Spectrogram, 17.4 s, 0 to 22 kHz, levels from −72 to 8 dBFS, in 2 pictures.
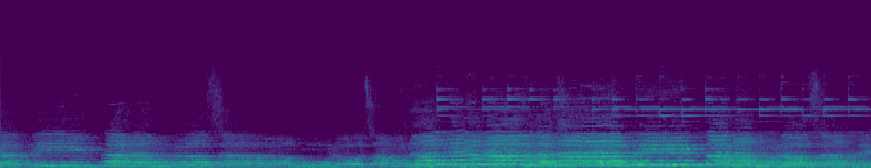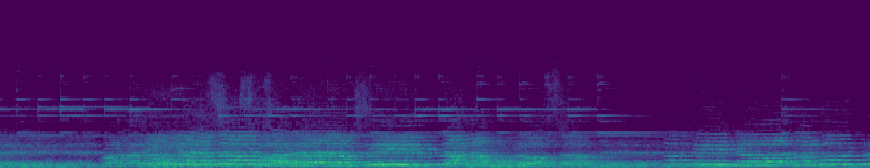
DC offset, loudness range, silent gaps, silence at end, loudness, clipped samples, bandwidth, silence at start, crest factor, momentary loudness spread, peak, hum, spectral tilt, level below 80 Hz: under 0.1%; 7 LU; none; 0 s; -23 LUFS; under 0.1%; 13 kHz; 0 s; 16 dB; 11 LU; -6 dBFS; none; -3 dB/octave; -62 dBFS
